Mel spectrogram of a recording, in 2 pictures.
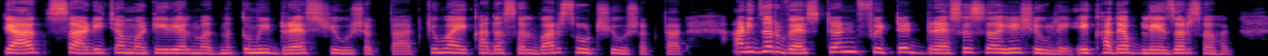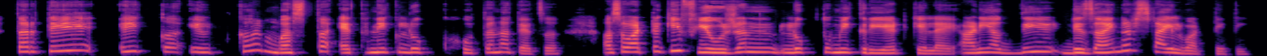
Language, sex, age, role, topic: Marathi, female, 45-49, guest, नवे कपडे न घेता तुमची स्टाईल कशी सुधारू शकता?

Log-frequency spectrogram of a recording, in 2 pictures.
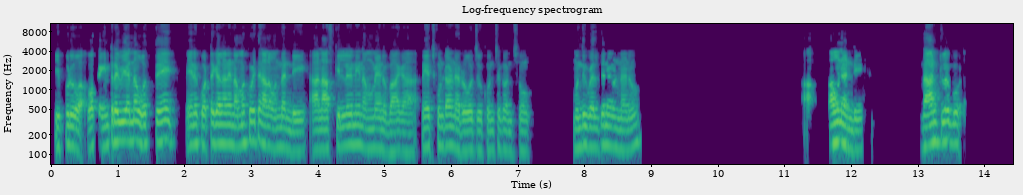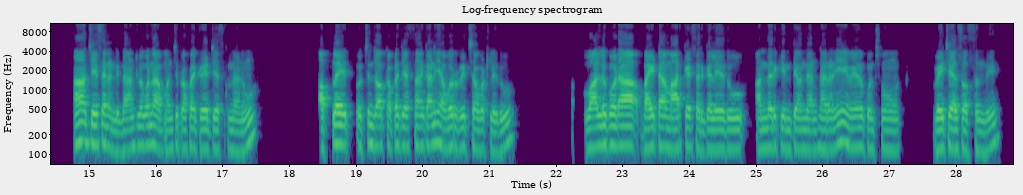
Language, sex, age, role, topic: Telugu, male, 20-24, guest, ఏ ప్రదేశానికి వెళ్లిన అనుభవం వల్ల మీరు ఒక జీవిత పాఠం నేర్చుకున్నారు?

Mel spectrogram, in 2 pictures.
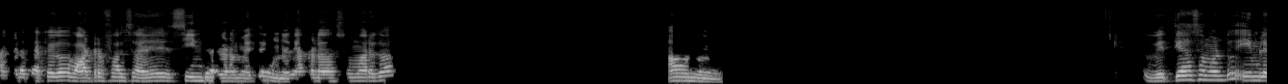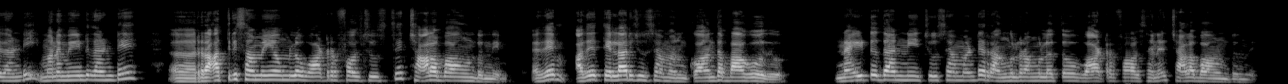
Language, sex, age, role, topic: Telugu, male, 20-24, guest, మీరు చూసిన అత్యంత అందమైన దృశ్యం ఏది, అది మీకు ఎందుకు ముఖ్యంగా అనిపించింది?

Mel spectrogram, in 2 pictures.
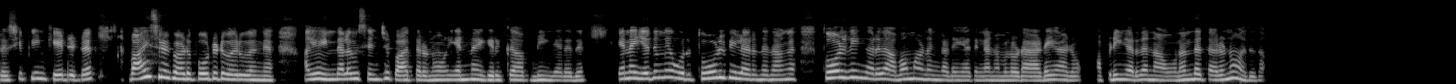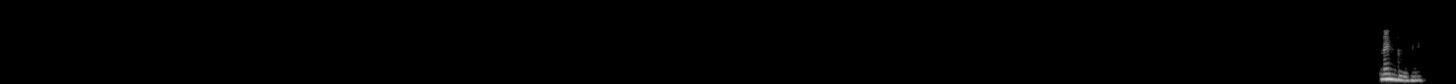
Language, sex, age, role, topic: Tamil, female, 30-34, guest, சமையலில் நடந்த ஒரு தோல்வி, எதிர்பாராத விதத்தில் சாதனைப்போல மாறிய ஒரு உணவாக உருவான அனுபவம் உங்களுக்குண்டா?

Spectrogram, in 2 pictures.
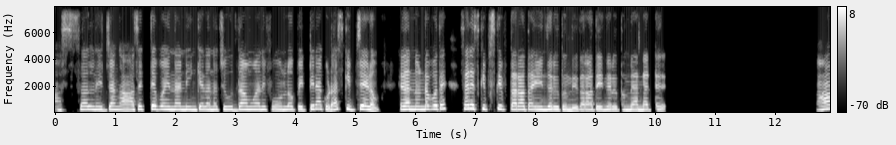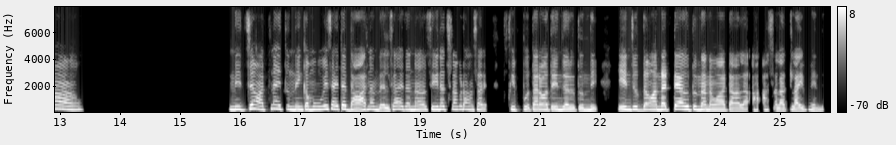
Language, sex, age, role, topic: Telugu, female, 20-24, guest, షార్ట్ వీడియోలు మీ ఆసక్తిని ఎలా మార్చాయి?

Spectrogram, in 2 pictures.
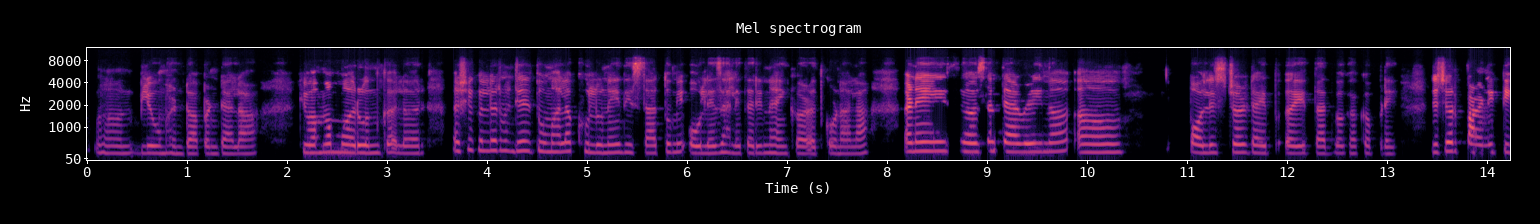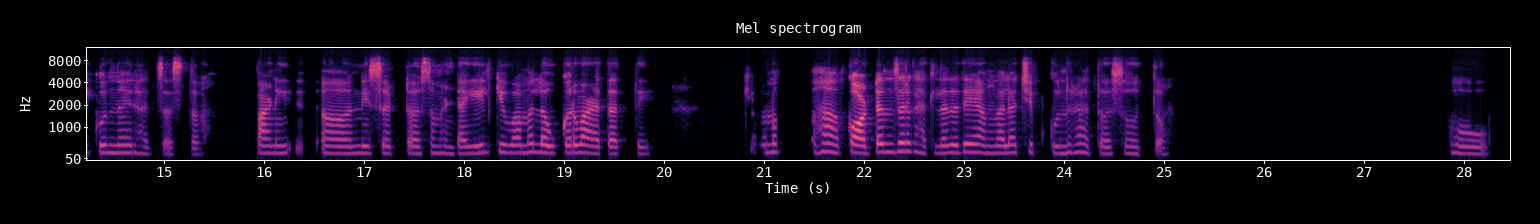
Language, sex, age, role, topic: Marathi, female, 25-29, guest, रोजच्या कपड्यांमध्ये आराम आणि परंपरा कशी जुळवता?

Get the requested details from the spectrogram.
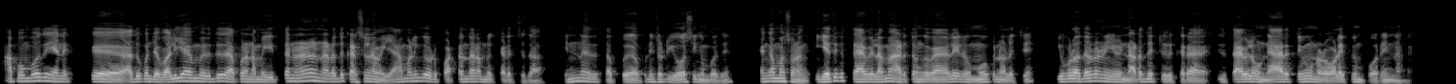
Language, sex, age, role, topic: Tamil, male, 35-39, guest, தன்னை சமாளிக்க முடியாதபோது நீங்கள் யாரை அணுகுகிறீர்கள்?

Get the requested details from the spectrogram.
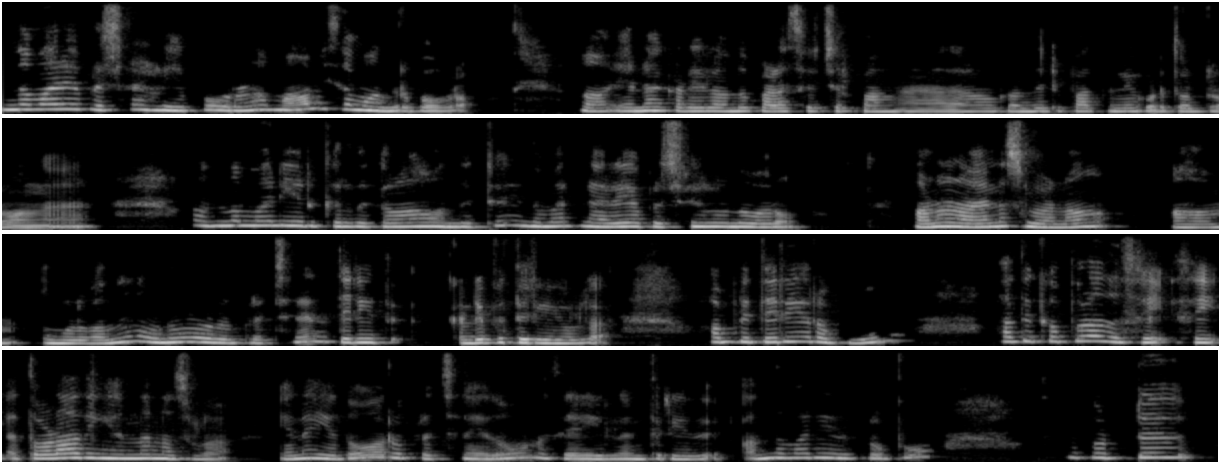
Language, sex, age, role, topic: Tamil, female, 35-39, guest, தவறாக தயாரான உணவை விரைவாகச் சீர்செய்வது எப்படி?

